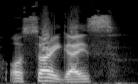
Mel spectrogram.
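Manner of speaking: bad fake Russian accent drifting into North Dakota accent. His firebolt smashes on the rock, and he speaks up: bad russian accent. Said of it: "That's my Russian. It's ter- terrible Russian".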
